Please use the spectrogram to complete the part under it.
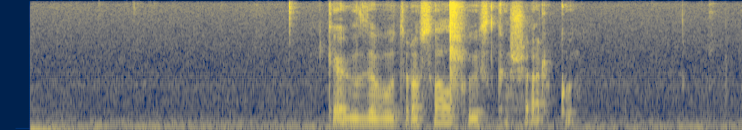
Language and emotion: Russian, neutral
